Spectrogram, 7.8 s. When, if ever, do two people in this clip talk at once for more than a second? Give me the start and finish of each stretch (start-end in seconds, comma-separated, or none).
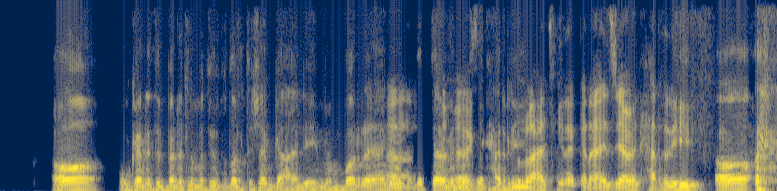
3.9-5.3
